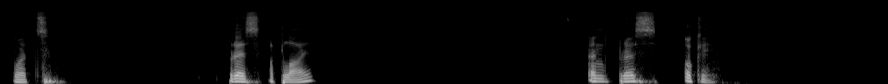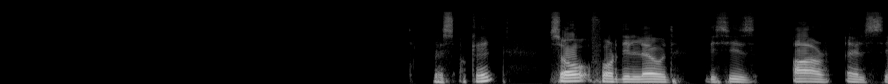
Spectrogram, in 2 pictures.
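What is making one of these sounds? A young man speaks calmly into a microphone, in short bursts with pauses.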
